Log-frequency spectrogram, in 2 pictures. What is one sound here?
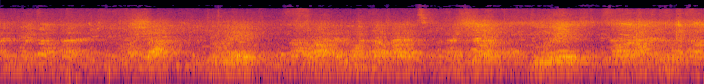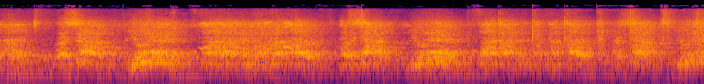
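A large crowd of men and women chants slogans loudly outdoors in rhythm.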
